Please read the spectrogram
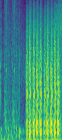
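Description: Rapid burst of gunfire sound effect, roughly a dozen sharp shots fired in quick, even succession like an automatic weapon, loud, with a brief softer lead-in before the volley starts.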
